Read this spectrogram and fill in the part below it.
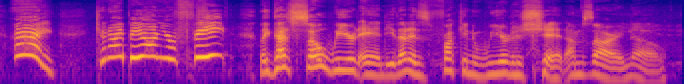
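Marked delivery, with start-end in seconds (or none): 0.1-2.3 very high, very loud, squeaky puppet voice. Mocking a man playing with a shoe like a puppet, mock puppet voice. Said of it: "acting like a puppet and saying like".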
